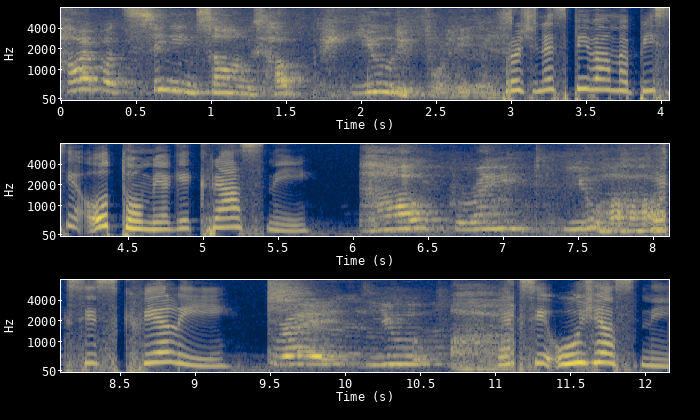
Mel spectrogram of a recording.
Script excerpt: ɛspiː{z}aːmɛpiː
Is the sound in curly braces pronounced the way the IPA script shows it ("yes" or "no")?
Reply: no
